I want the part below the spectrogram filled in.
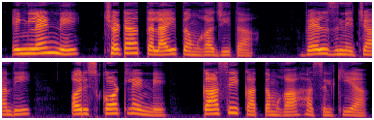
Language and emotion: Urdu, neutral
